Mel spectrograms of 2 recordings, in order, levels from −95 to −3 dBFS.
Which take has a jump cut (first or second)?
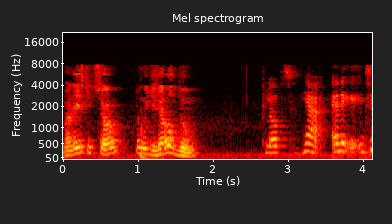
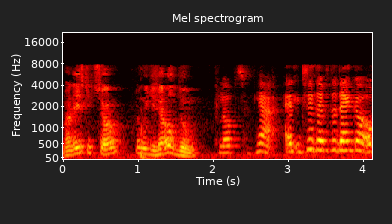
second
